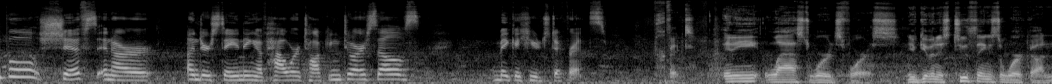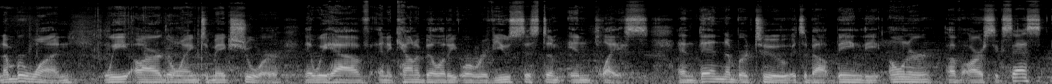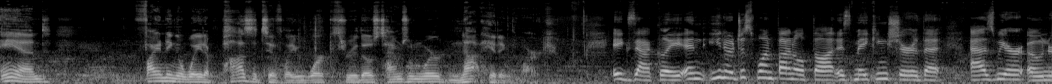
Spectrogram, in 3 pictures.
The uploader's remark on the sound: live from the TTI Success Insights Conference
